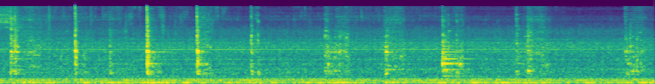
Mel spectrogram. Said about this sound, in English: now we'll scramble the eggs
